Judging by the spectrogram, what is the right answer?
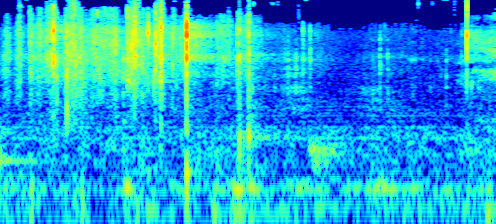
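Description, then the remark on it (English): A piece of paper being crumpled and crunched up, with dense crackling bursts over the first two seconds, then quieter, sparser rustles and one last sharp crinkle near the end. “And the only way I can describe it is like when you knock up a piece of paper like this and it's all crunched up.”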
